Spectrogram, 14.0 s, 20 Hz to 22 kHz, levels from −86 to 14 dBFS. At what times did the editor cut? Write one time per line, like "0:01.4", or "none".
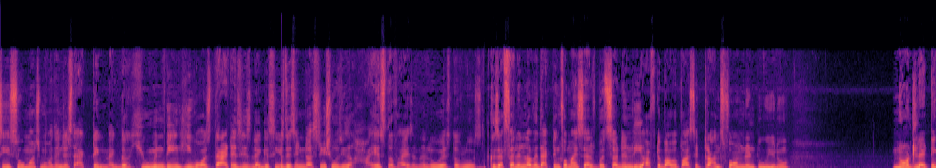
0:04.2
0:07.2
